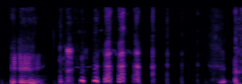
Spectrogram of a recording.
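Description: Coughing from bronchitis: one longer harsh burst, then many short, choppy hacking pulses in quick succession.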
